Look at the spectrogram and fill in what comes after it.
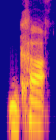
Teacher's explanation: aspirated one. You have to breathe out, or you are throwing air from inside. That is gha, aspirated one.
